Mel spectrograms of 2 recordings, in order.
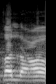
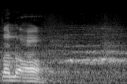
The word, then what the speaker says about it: قلعہ: باقی جو قلعہ ہے یہ قلعہ نہیں ہوتا، یہ قلعہ ہوتا ہے، قلعہ۔ تو یہ وہ الفاظ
